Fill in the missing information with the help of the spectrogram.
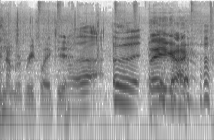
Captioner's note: gags; laughs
